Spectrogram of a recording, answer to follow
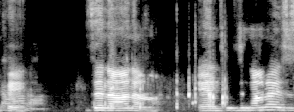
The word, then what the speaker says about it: zenana: Zenana, is that how it's pronounced? Yeah. Zenana. Okay. Zenana.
